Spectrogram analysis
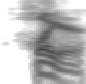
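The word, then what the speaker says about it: Heuer: not doing that it's cody hoyer right the german pronunciation the correct pronunciation and one of the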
